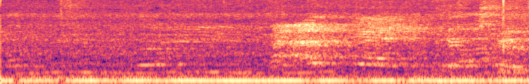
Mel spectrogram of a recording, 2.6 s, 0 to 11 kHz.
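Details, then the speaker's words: Renault Clio 182 after a misfire problem was fixed: low, steady idle hum with an even beat and no stumbles or dropouts, idling smoothly. "i think we fixed it i think we just it just needs a minute to run because to me that sounds fine now"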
